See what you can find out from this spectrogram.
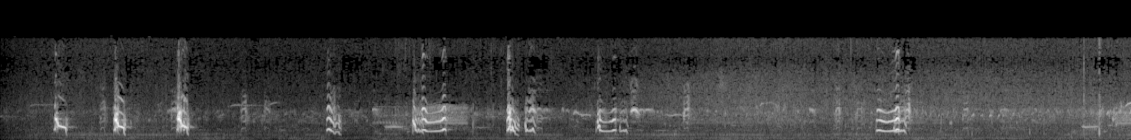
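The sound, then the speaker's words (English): Orange-crowned warbler vocalizing: a series of high, thin chirping notes, some single and sharp, others short warbled phrases, spread irregularly across several seconds against a quiet background. “Orange-crowned warbler.”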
